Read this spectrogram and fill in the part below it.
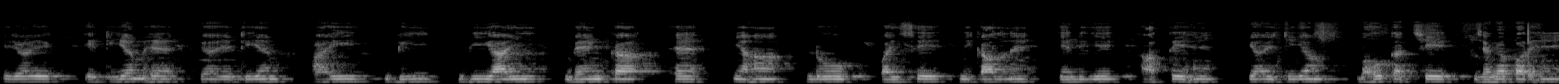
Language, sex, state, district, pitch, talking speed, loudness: Hindi, male, Bihar, Lakhisarai, 125 Hz, 100 wpm, -32 LUFS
